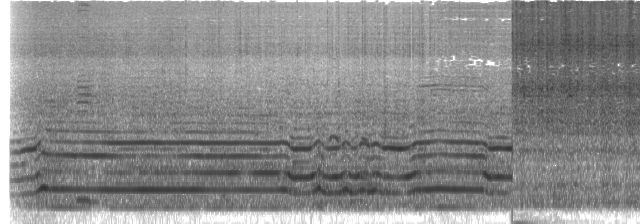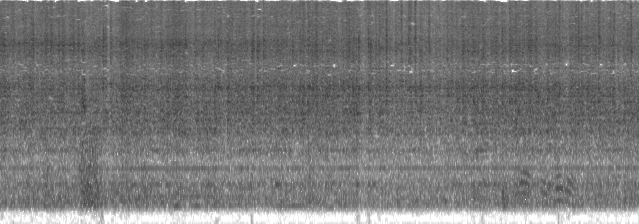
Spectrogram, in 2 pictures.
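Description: A steady pitched tone with several overtones for the first five seconds, wavering briefly near its end, then after an abrupt cut a loud, steady, gritty rush of wet concrete discharging from a concrete pump's delivery hose into a footing form.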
